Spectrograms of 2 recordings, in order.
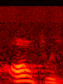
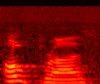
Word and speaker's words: Orpah: By the way, how many Orphas, not Oprahs, but Orphas do you know in life?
